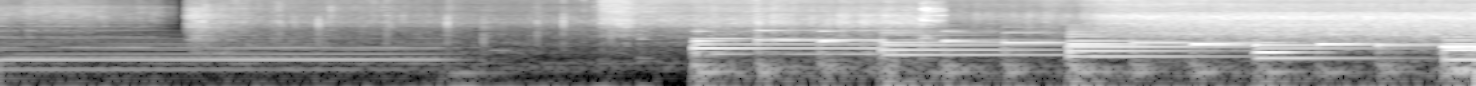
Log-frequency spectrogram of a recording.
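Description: Potatoes frying in oil in a pan, the sizzle growing much louder from about halfway as chopped pumpkin leaves are tipped in. Background music plays throughout, held notes at first, then a plinking melody from about halfway.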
